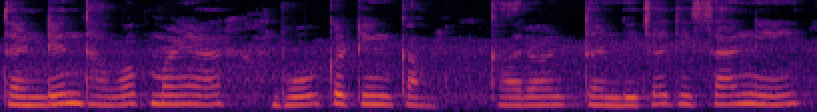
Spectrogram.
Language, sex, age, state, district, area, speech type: Goan Konkani, female, 18-30, Goa, Tiswadi, rural, spontaneous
